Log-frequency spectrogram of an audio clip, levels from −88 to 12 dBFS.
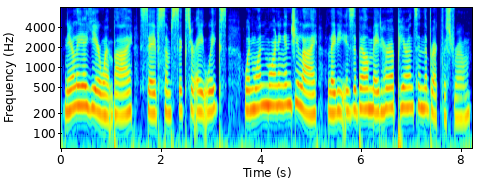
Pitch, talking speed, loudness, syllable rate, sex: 225 Hz, 180 wpm, -16 LUFS, 4.9 syllables/s, female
